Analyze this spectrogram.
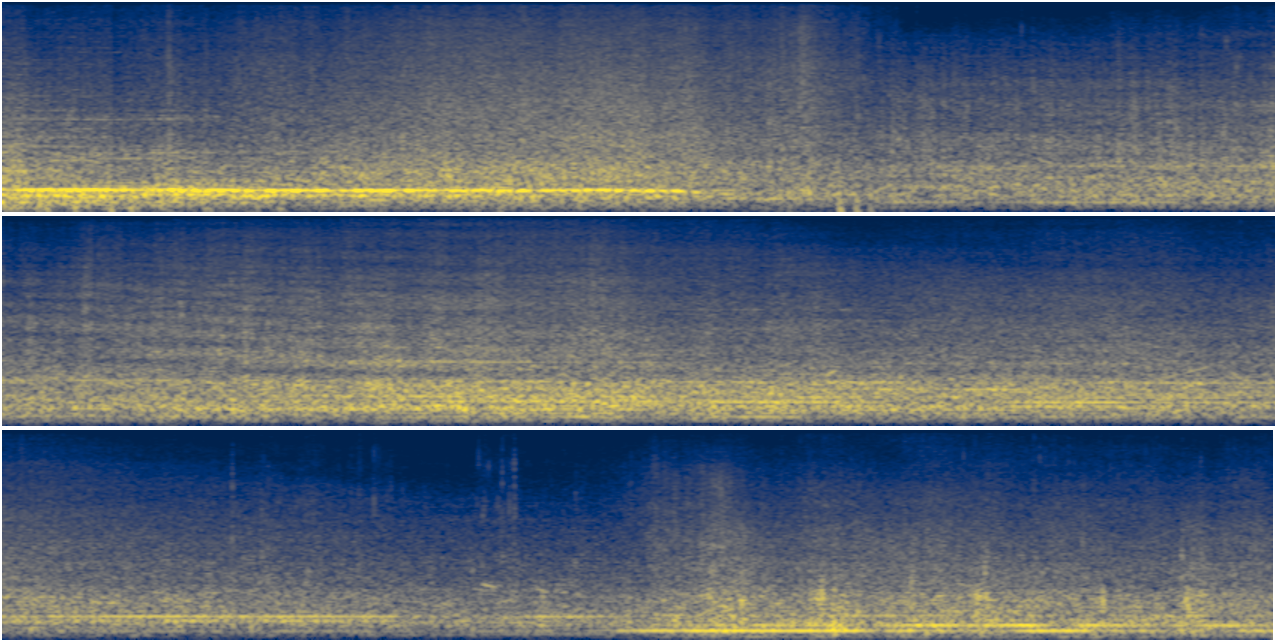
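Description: Bertram sportfishing yachts' inboard engines running at speed, a steady low drone whose pitch changes a couple of times, over the rush of the wake and wind buffeting the microphone.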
